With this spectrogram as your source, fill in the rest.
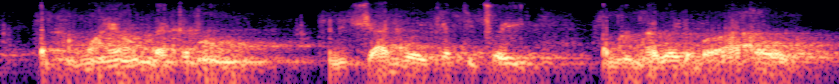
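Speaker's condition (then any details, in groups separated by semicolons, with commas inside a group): Laryngectomy; needs thumb to talk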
